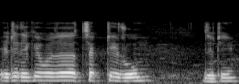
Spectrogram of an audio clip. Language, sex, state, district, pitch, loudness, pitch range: Bengali, male, West Bengal, Jalpaiguri, 175 Hz, -13 LUFS, 155-180 Hz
